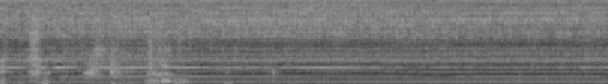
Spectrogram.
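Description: Electric pottery wheel's motor humming steadily as the wheel spins, with a brief laugh about two seconds in.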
